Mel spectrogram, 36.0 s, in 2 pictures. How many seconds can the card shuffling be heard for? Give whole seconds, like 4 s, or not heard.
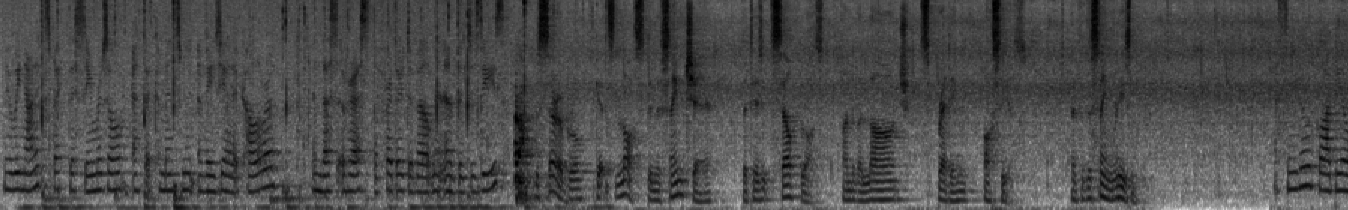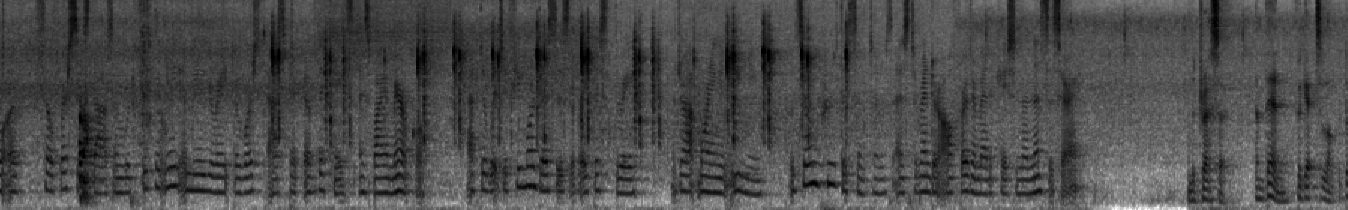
2 s.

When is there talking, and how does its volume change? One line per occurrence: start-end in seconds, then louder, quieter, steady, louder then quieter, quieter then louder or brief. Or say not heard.
0.0-15.2 steady
16.9-32.5 steady
33.8-35.9 brief.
